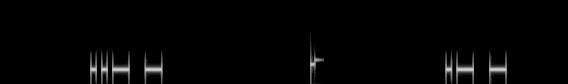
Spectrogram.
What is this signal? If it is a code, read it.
Morse code, heard as a keyed tone, about 22 wpm, 700 Hz. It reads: UT AT
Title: Top Two Letter Combinations in Words 22wpm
